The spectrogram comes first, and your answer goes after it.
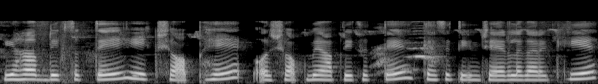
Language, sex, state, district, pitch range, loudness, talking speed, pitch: Hindi, female, Rajasthan, Jaipur, 210-240 Hz, -18 LUFS, 210 wpm, 220 Hz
